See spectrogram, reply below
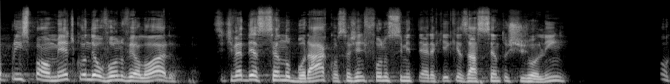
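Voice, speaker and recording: High-voiced Brazilian pastor preaching. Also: male voice. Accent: Brazilian Portuguese. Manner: conversational preaching with anecdotes, addresses congregation as irmãos. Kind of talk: sermon. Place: church.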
